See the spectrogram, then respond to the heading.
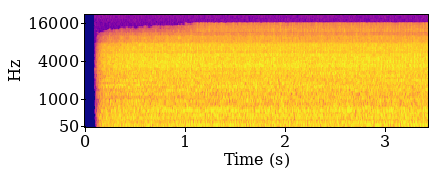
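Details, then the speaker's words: Nissan Teana J32 that had rough, shaking idle and stalling, after fixing a leaking ignition coil gasket, temporarily sealed with gasket glue: steady, even, quiet idle hum with no hunting, stumble or shake; normal idle. "ก็โอเคครับนะเงียบดีสนิทดีนะครับนะเครื่องไม่สั่นไม่อะไรแล้วนะครับ"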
